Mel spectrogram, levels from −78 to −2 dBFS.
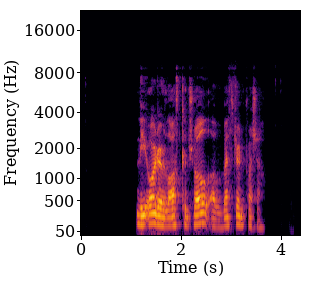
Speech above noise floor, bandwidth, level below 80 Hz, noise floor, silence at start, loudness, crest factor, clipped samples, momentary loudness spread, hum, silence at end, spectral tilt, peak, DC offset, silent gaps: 44 dB; 9.4 kHz; -62 dBFS; -63 dBFS; 1.1 s; -20 LUFS; 20 dB; under 0.1%; 15 LU; none; 0.75 s; -5.5 dB/octave; -2 dBFS; under 0.1%; none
